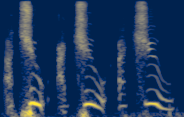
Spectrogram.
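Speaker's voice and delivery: high, loud mock sneezing; mock sneezes. A narrator's reading. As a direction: sneeze over and over. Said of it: "The cheerleaders sneezed and sneezed".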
